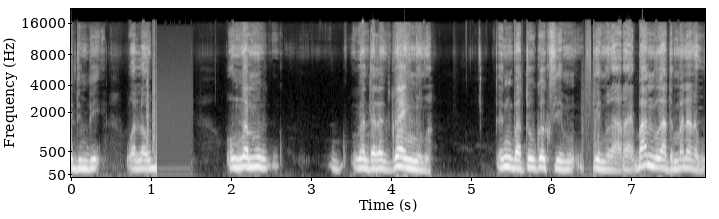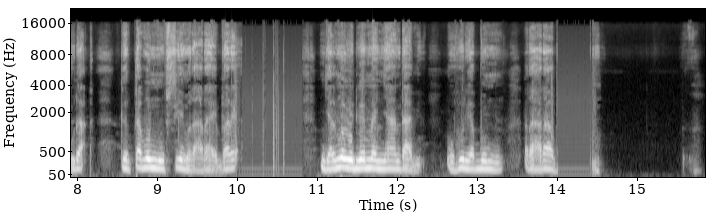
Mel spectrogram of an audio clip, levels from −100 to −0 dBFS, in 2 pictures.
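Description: Intermittent contact breaks the speech at 0.95, 6.38, 9.97 and 13.93 s, opening for 0.44, 0.12, 0.75 and 0.40 s. Crackle at each edge and faint hiss in the gap set it apart from clean digital dropouts.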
